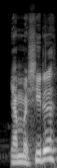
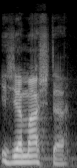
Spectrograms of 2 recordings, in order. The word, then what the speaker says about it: Yamashita: name up m yamashta i was say her name wrong for the longest time I saying Yamashita that's not how you say it yamashta Miu yamashta very talented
